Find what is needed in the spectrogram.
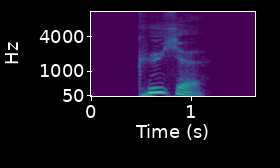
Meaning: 1. kitchen (room) 2. cuisine (cooking traditions)
- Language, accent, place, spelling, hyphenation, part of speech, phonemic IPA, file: German, Germany, Berlin, Küche, Kü‧che, noun, /ˈkʏçə/, De-Küche2.ogg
